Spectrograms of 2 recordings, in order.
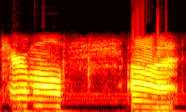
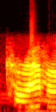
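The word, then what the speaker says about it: Karamo: So I know that, for example, my good friend Christina Caramel is, which I think I just totally slaughtered her last name, Caramo, I believe is actually how you say it, but she's running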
